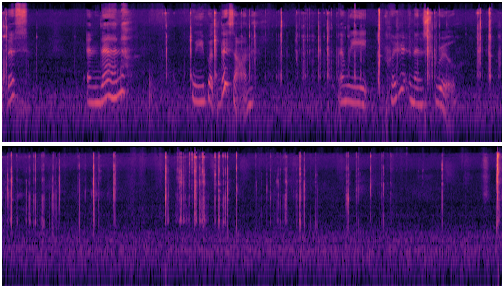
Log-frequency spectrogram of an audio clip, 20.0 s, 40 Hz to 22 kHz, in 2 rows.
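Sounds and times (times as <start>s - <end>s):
flashlight parts clicking and scraping: 5.4s - 6.8s, 9.5s - 12.0s, 13.2s - 16.3s.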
